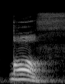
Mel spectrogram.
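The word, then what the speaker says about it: كاف: এখানে দেখেন কফ, কফ গলা থেকে ওই যে যেভাবে আমরা হা উচ্চারণ করেছি, যেভাবে আইন উচ্চারণ করেছি ঠিক সেভাবে উচ্চারিত হবে কফ, ঠিক আছে।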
